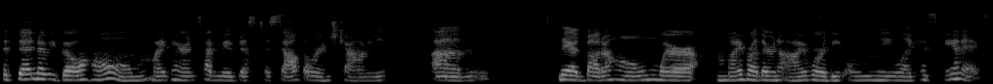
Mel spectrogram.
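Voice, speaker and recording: A woman's voice: medium pitch, steady tone, normal speed, rough recording. Chatty woman co-host telling stories. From Colombia. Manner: chatty, storytelling, frequent fillers. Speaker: co-host of a recruiting show. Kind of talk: casual conversational chat.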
